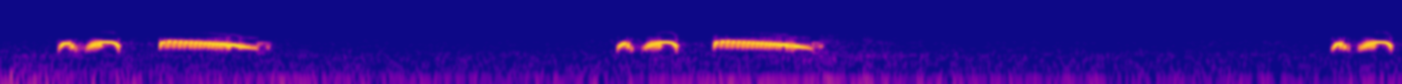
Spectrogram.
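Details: Repeated hạp bổi coos of a spotted dove calling continuously to excite another dove: each phrase is a quick double note followed by a drawn-out descending coo, repeated roughly every three and a half seconds, with a third phrase starting at the end.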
